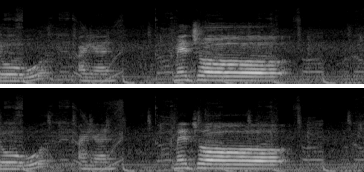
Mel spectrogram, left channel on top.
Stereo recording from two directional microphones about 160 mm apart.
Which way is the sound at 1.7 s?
5° right (ahead or behind).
